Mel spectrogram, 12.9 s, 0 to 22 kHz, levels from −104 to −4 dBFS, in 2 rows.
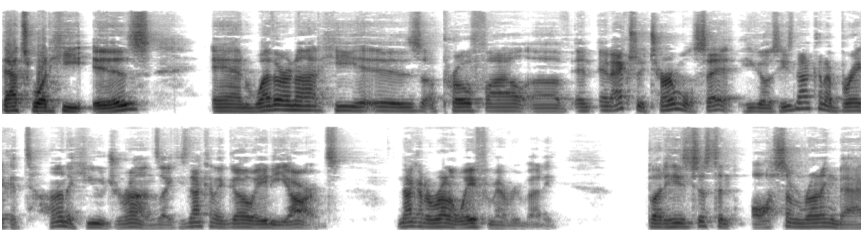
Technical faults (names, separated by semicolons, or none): microphone overload; microphone volume stepped down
